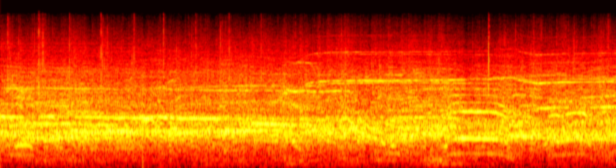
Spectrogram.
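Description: Concert crowd cheering and screaming, with long high-pitched whoops held over a dense din of voices.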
